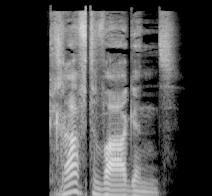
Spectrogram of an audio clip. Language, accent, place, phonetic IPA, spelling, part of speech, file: German, Germany, Berlin, [ˈkʁaftˌvaːɡn̩s], Kraftwagens, noun, De-Kraftwagens.ogg
- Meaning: genitive singular of Kraftwagen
